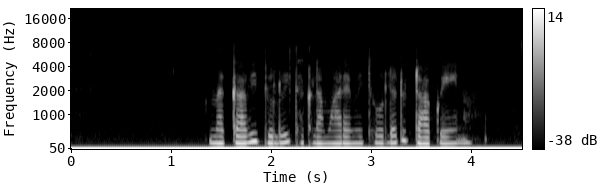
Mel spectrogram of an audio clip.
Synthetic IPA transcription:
məɡaβibɨlujt̪ʰəkləmaɾmːjit̪ʰəwolːəd̪ud̪aɡojenəw

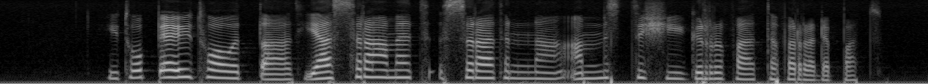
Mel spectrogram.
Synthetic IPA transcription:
ʔit̪ʰjo̞pʼːjawit̪ʰuawɔt̪ʼːat̪jɛasːɨɾamət̪ɨsɨɾat̪ʰɨnːaʔa̰mːɨst̪ʃiɡɨrːɨfat̪ʰːəfərːəd̪əbːat̪

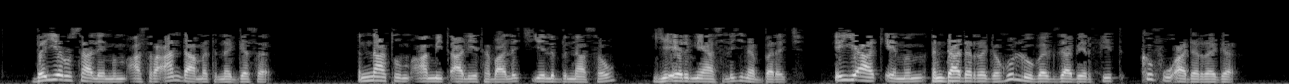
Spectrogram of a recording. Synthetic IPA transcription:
bəjɛɾusale̞mɨmʔasɾa̰ʔand̪amət̪nəɡːəsə̰ | ʔɨnːat̪ʰumamːit̪ʼaljɛt̪ʰəβalət͡ʃːjɛlɨbːɨnːasəw | jɛʔeɾmijaslɨd͡ʒnəbːəɾət͡ʃː | ʔɨjːɛakʼe̞mɨmɨnd̪ad̪ərːəɡəɦulːubəɨɡzjabhe̞ɾfit̪kʰɨfuʔad̪ərːəɡə

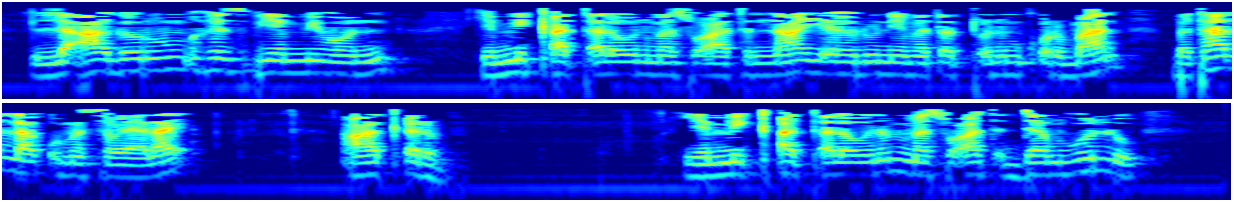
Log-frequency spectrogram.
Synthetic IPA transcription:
ləʔaɡəɾumɦɨzbjɛmːiho̞n | jɛmːikʼːat̪ʼːələwnməswa̰t̪ɨnːajɛɨhɨlunjɛmət̪ʼət̪ʼːunɨmkʼʊɾβan | bət̪ʰalːakʼuməsəwjalaj | ʔakʼɨɾβ | jɛmːikʼːat̪ʼːələwnɨmːəswa̰t̪d̪əmhulːu

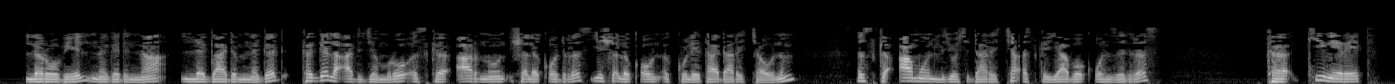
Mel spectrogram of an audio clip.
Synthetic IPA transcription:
ləɾo̞be̞lnəɡəd̪ɨnːaləɡad̪ɨmnəɡəd̪kʰəɡəla̰ʔad̪d͡ʒɛmːɨɾo̞ʔɨskʰəʔaɾno̞nʃələkʼod̪ɨɾəsjɛʃələkʼəwnɨ̰kʰːulet̪ʰad̪aɾət͡ʃːawnɨmː | ʔɨskʰəʔamo̞nlɨd͡ʒo̞t͡ʃːd̪aɾət͡ʃːa̰ʔɨskʰəjabokʼwɔnzɨd̪ɨɾəs | kʰəkʰineɾet̪

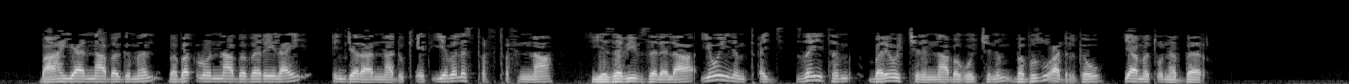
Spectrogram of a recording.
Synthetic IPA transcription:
bəahɨjaɨnːabəɡɨməlbəbəkʼlo̞nːabəβəɾe̞laj | ʔɨɲd͡ʒəɾaɨnːad̪ukʼe̞t̪jɛβələst̪ʼɨft̪ʼɨfɨnːa | jɛzəβiβzələlajɛwɔjnɨmt̪ʼəd͡ʒzəjɪt̪ʰɨmbəɾe̞wo̞t͡ʃːɪnɨnːabəɡo̞t͡ʃːɪnɨmbəbɨzuad̪ɨɾɡəw | jamət̪ʼunəbːəɾ

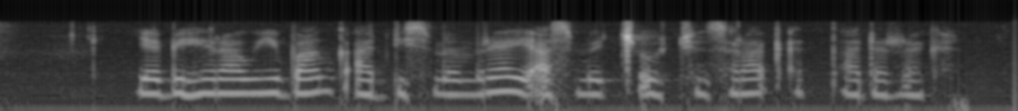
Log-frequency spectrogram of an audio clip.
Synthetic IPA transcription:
jɛbɨheɾawibaŋkʰʼad̪ːisməmɾjajɛ̰ʔa̰smət͡ʃʼːiwo̞t͡ʃːɪnsɨɾakʼət̪ʼːad̪ərːəɡə

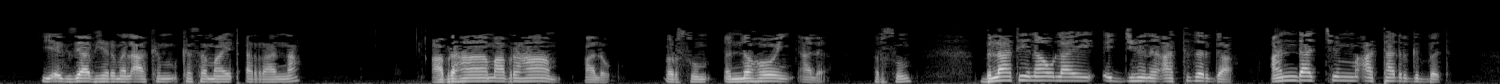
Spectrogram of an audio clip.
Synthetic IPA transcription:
jɛɨɡzijaβhe̞ɾməlʔakʰɨmkʰəsəmajɛt̪ʼərːaɨnːa | ʔa̰βɾaɦamaβɾaɦam | alə̰w | ʔɨɾsumɨnd̪əɦo̞ɲːa̰lə̰ | ʔɨɾsum | bəlat̪ʰe̞nawlajɨd͡ʒːɪhɨnat̪ʰːɨzəɾɡa | ʔand̪at͡ʃːɪmat̪ʰːad̪ɨɾɡɨbːət̪

